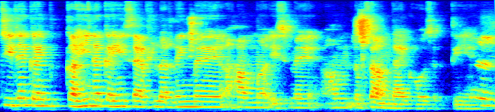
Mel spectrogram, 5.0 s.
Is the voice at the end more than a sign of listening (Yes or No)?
Yes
